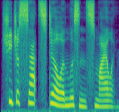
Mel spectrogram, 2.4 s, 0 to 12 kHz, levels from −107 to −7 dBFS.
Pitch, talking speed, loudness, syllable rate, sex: 215 Hz, 175 wpm, -17 LUFS, 4.4 syllables/s, female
